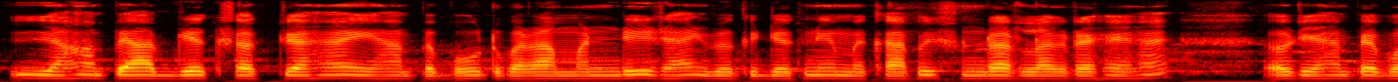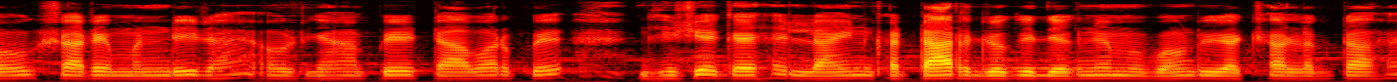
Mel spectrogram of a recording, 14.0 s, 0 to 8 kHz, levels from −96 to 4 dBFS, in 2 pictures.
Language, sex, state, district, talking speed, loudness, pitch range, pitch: Hindi, male, Bihar, Supaul, 205 wpm, -32 LUFS, 125-130 Hz, 130 Hz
